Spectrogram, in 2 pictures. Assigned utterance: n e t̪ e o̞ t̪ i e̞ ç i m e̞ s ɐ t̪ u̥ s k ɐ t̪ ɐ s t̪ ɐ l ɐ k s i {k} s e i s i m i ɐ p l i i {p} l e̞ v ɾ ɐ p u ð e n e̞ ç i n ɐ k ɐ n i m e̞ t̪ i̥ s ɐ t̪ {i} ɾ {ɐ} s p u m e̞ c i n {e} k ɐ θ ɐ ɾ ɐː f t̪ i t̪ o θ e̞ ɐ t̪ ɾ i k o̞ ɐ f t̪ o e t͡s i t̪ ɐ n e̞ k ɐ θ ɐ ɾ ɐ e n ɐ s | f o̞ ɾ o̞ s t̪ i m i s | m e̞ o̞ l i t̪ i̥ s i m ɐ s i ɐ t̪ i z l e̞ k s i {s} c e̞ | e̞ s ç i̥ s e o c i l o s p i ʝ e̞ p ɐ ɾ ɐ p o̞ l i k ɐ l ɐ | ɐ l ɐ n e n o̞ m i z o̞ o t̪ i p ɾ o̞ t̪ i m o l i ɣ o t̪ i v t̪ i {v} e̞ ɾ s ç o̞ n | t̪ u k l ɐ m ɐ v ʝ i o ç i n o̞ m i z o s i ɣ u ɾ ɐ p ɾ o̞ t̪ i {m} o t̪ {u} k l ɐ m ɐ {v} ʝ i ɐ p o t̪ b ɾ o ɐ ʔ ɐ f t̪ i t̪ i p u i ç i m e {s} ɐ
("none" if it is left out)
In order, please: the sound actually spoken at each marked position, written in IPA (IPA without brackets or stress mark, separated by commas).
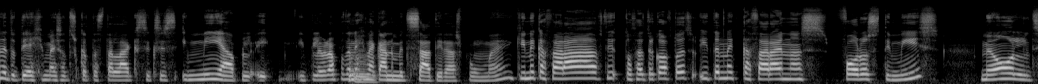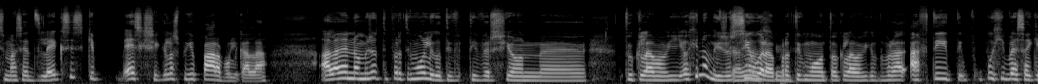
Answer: k, p, i, ɐː, e, s, v, m, o, v, s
